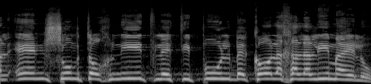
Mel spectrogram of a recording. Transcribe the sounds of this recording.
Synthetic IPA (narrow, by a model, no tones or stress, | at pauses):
alʔenʃumt̪o̞χnit̪let̪ipulbeko̞laχalalimaelu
